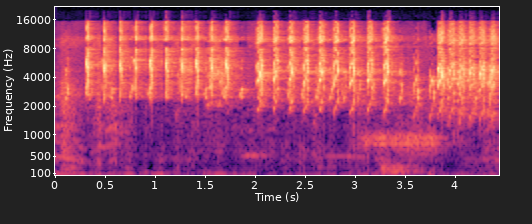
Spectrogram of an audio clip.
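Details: Cendet, or long-tailed shrike, singing busily with fill phrases: evenly spaced sharp high chips about four per second in three runs, with a faint low whistle and brief low buzz between them.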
